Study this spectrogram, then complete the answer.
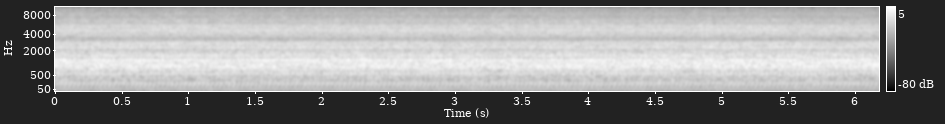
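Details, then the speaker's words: Portable petrol generator, unused about a month, fuel mostly a year old, just started on one pull: steady, even drone with no surging, hunting or stumbling; running smoothly. "now well she starts right up in a second and pull that kind of tells me the gas is good"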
